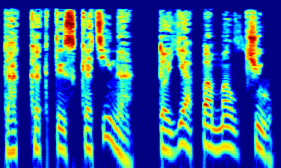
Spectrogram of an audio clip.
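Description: A man's voice: on the low side, lively intonation, unhurried, mellow, slightly rough, no echo, clean studio sound. A man voicing a cheeky, cold-blooded young street boy with a mocking, calculating manner, in an audiobook. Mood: cocky. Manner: cocky, mocking, coolly calculating.

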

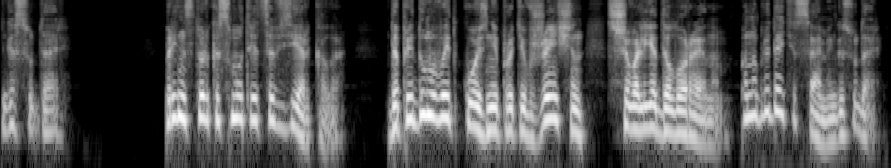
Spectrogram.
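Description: A man's voice: fairly high pitch, sing-song, normal speed, darkish tone, breathy edge, no room sound, studio quality, heavily acted. A man voicing a proud young princess in an audiobook, pleading and slightly mocking. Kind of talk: audiobook character reading.

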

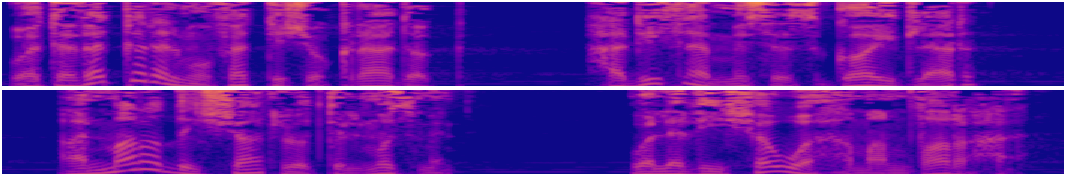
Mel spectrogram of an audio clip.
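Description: A man narrating a detective story in a steady, measured audiobook reading. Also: low-pitched, slightly rough, no room sound.

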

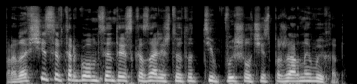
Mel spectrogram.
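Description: A man narrating an audiobook in a lively, ironic storytelling manner. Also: fairly high pitch, fast talker.

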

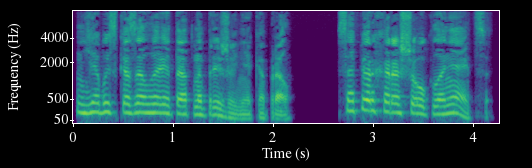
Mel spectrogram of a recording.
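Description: A man voicing a sly, mocking female soldier in an audiobook, speaking low and quiet. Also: wildly swooping pitch, a little fast, heavily acted.

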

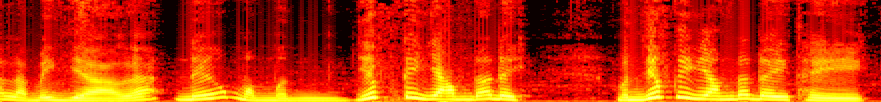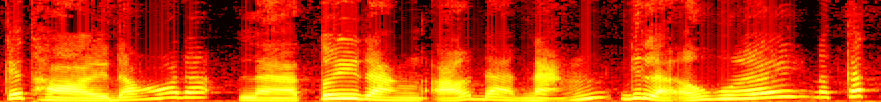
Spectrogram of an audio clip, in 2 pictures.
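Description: A woman tells a ghost story in a relaxed, conversational way, with plenty of fillers and frequent asides to her listeners. Her voice sits a little higher than most women's and is recorded dry and close, with almost no room sound. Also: dry recording. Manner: chatty, addresses listeners directly, many fillers. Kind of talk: casual spoken storytelling.

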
